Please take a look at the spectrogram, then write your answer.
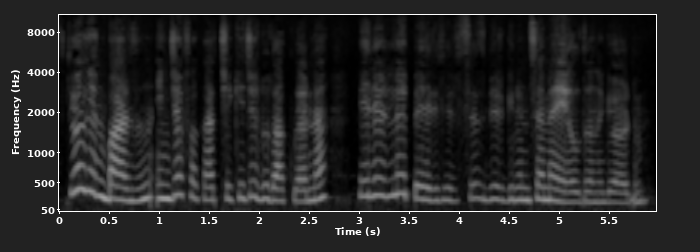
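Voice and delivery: plain reading voice

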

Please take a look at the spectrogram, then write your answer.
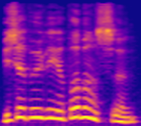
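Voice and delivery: high, pleading, near tears; tearful protest. A narrator's reading. Woman begs driver not to leave them, tearful. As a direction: protest high-pitched, as if crying. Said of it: "Summa artık ağlamasına karşı koyamıyordu".

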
